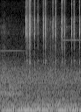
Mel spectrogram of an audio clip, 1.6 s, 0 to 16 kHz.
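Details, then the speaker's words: Fuel injector (5.3 injector from an old manifold) pulsed on the bench for an LS-swapped 1956 Chevy with no oil pressure, clicking normally with quick sharp ticking bursts; the other injector did nothing and is suspected clogged. "you can hear it so this one is working so that's different obviously either that injector is so bunged up it's full of crap or I don't know what"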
